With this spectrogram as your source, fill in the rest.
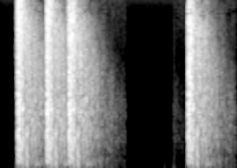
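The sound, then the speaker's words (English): Gunshots in a comedy sketch: three loud, sharp bangs in quick succession, each with a decaying tail, then a short pause and a fourth bang. “You shot me!”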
